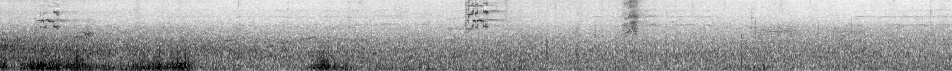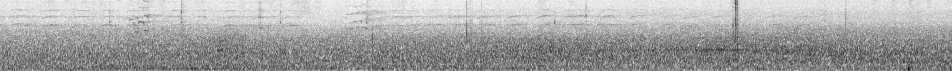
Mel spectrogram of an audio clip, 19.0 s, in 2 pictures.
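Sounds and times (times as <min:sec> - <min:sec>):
traffic hum: 0:00.0 - 0:19.0
bird calls and chirping: 0:00.4 - 0:00.9, 0:03.9 - 0:05.1, 0:06.2 - 0:07.3.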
